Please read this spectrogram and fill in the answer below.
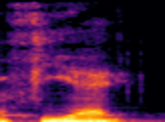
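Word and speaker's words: fé: 羊的冰岛语发音是 “fie”，也是 “money” 钱的意思。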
